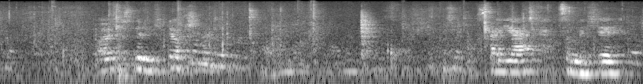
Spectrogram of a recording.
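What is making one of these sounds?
A woman speaks clearly to a room, with a slight echo.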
